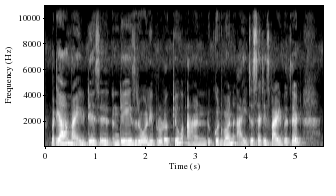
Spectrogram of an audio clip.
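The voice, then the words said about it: Tired, low-energy voice. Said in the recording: “I'm feeling so tired right now while recording this episode. That's why my voice is not that much energetic.”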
